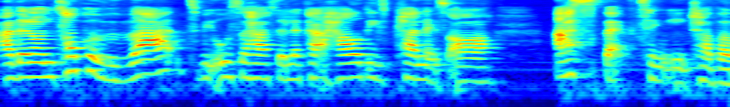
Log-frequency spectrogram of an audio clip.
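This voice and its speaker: With noticeable background noise, a woman talks at a fairly quick pace in a London accent. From London, England, Caribbean heritage. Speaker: astrologer. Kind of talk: interview.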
